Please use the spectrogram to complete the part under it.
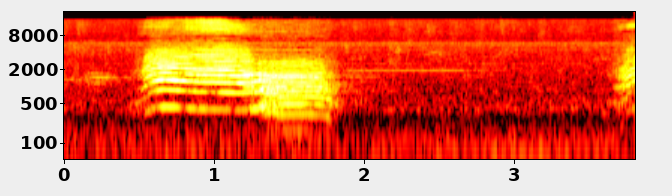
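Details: Snow leopard in captivity at Tama Zoological Park, Japan, October 2012: a single sustained, harmonic wailing cry lasting over a second, wavering slightly in pitch before breaking off, followed by quiet.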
